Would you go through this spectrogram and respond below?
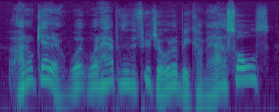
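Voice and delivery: high, puzzled mock protest; lightly hammed-up confusion; confused questioning. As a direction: act out a bewildered kid firing questions. Acts out Marty questioning Doc.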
